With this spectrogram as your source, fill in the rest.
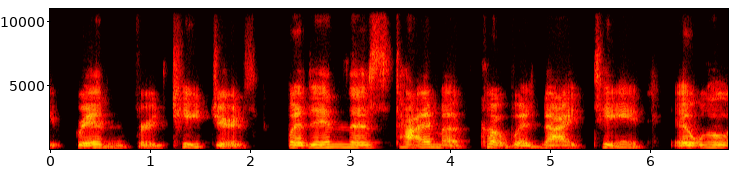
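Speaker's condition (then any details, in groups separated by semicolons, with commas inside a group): Primary lateral sclerosis; voice affected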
